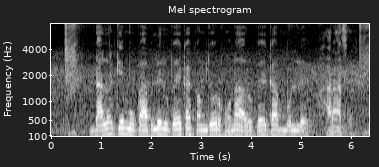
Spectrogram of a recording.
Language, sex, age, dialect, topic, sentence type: Hindi, male, 18-24, Hindustani Malvi Khadi Boli, banking, statement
